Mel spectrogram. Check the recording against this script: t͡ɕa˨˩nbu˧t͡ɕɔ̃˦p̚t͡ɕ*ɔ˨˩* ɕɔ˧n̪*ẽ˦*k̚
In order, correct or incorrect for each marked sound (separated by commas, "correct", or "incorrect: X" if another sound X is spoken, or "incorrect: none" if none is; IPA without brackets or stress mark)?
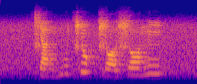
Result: correct, incorrect: ĩ˦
